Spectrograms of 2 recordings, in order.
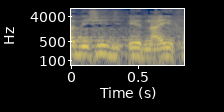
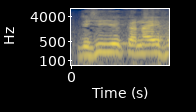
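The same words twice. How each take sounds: First: KNIFE as one syllable starting on N; slow demo with KNIFE said "nife"; correct silent K. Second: "knife" in two beats, k-uh-NIFE; wrong silent-K pronunciation. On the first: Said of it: "होता है". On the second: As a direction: say KNIFE as "kuh-nife", sounding the K. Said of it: "नहीं होता". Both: Shown as a demonstration.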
